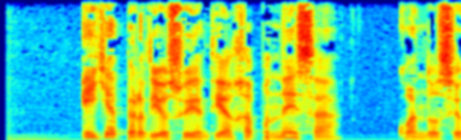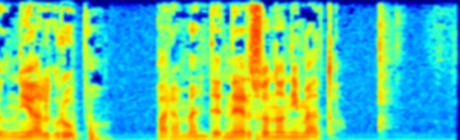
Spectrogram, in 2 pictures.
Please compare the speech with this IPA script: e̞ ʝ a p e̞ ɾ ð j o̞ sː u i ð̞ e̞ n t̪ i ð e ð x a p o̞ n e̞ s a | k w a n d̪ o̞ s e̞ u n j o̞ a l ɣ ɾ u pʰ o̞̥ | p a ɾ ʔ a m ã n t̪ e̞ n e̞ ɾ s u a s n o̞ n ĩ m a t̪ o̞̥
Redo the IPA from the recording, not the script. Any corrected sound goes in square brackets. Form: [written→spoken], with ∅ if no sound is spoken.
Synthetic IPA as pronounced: e̞ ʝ a p e̞ ɾ ð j o̞ [sː→s] u i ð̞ e̞ n t̪ i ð [e→a] ð x a p o̞ n e̞ s a | k w a n d̪ o̞ s e̞ u n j o̞ a l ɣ ɾ u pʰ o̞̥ | p a ɾ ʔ a m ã n t̪ e̞ n e̞ ɾ s u a [s→∅] n o̞ n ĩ m a t̪ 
